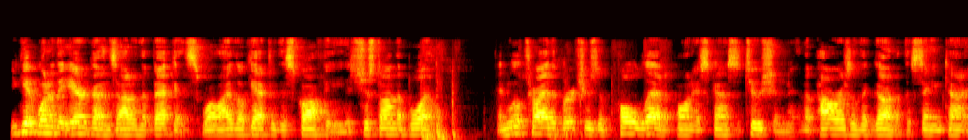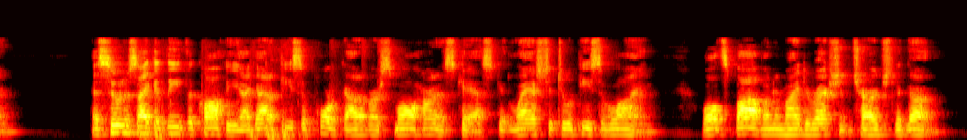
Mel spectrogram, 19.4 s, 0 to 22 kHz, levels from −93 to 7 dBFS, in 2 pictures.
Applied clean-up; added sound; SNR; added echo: neural mask model DeepFilterNet 3.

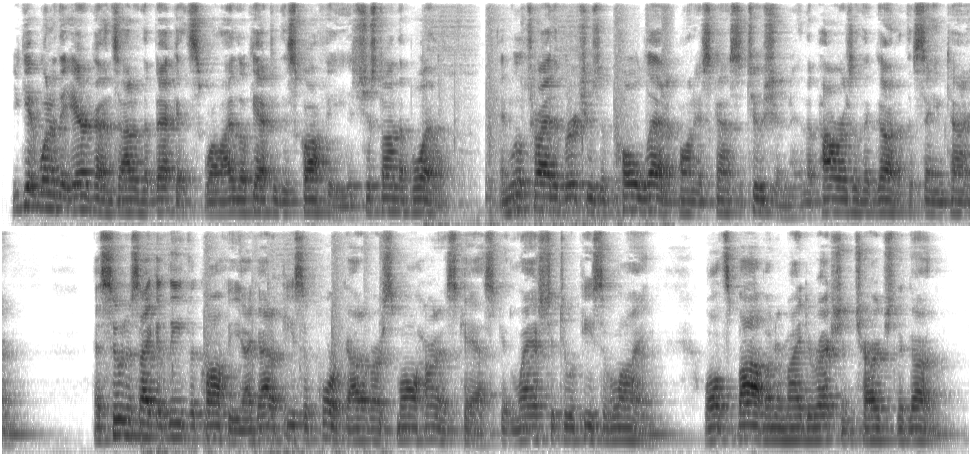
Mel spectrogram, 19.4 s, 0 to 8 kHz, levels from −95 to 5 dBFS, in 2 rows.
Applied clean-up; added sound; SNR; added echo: neural separator model SepFormer DNS4.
